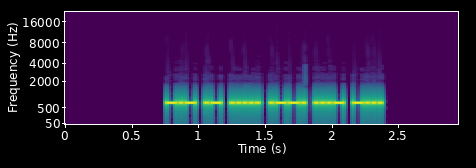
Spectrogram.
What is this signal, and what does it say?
Morse code, heard as a keyed tone, about 50 wpm, 700 Hz. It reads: KA5PVB
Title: NA SOTA Chaser Callsigns 50wpm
